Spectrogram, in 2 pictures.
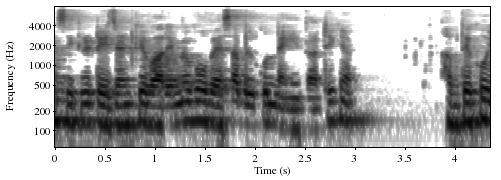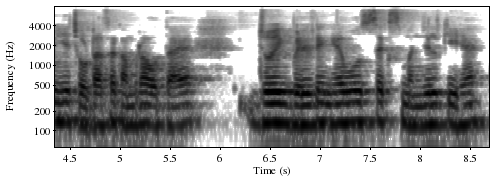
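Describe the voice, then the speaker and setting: Male teacher, explanatory lesson, flat delivery, roomy dull recording. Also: mid-range voice. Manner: explains line by line, asking the class questions and answering them. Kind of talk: Hindi explanation of an English textbook chapter.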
